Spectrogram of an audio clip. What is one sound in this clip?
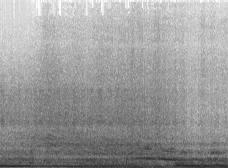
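A rally car engine drops in pitch as the car slows into a bend.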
